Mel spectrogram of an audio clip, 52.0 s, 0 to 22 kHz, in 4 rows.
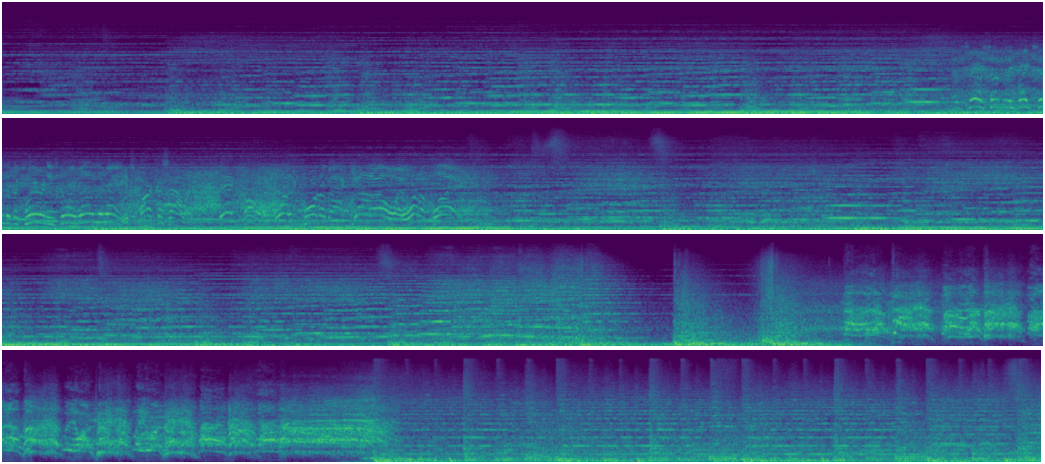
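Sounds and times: music: 0:00.0 - 0:52.0
excited man's voice: 0:12.0 - 0:19.2
group war chant shouted: 0:14.5 - 0:17.0, 0:36.1 - 0:44.0.

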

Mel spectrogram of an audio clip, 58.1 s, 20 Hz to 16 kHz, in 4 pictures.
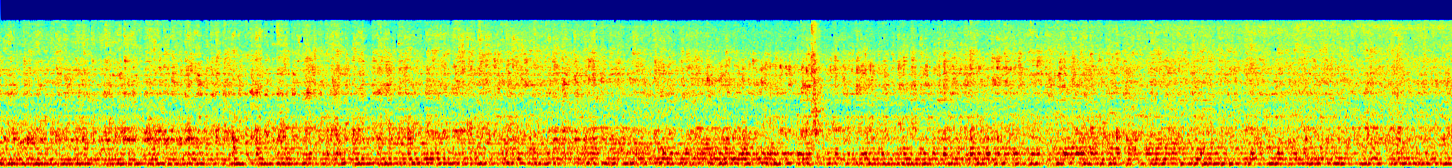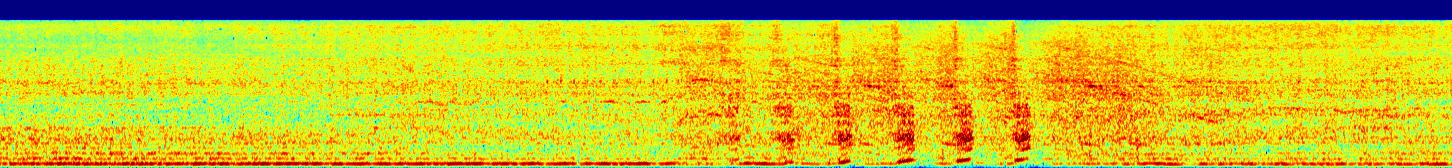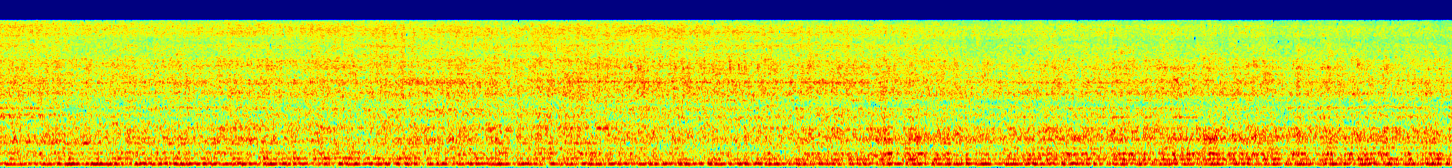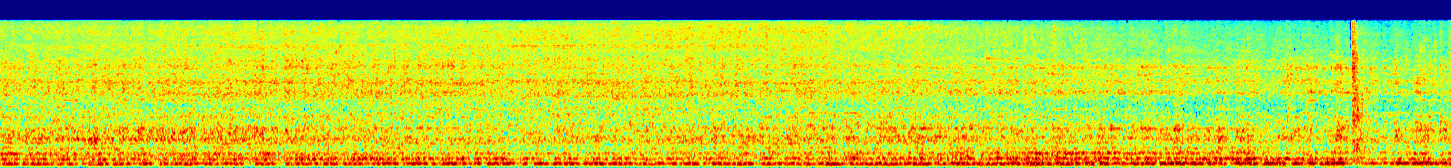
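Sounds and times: car engine idling and revving: 0:00.0 - 0:58.0.

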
